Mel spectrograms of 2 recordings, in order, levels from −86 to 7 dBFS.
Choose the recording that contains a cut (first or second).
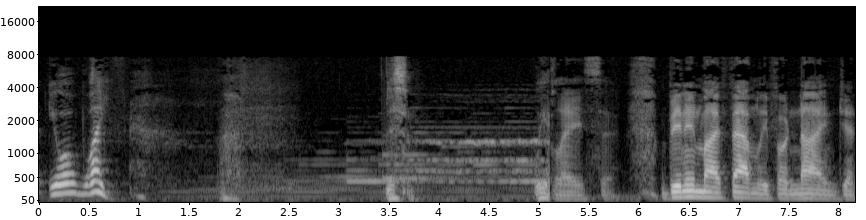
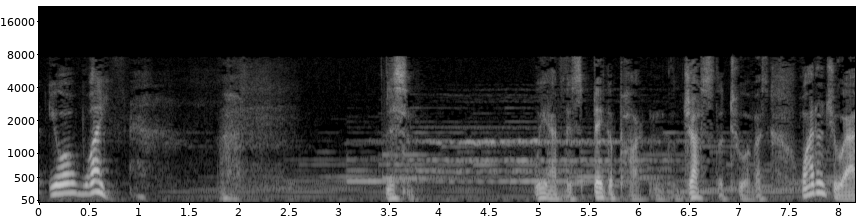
second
